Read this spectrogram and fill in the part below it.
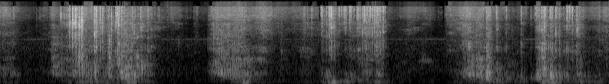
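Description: Dried garden scraps crushed by hand, giving three bursts of dry, crackling crunch about a second apart, close and fairly loud with short pauses between.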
